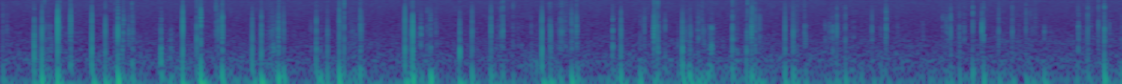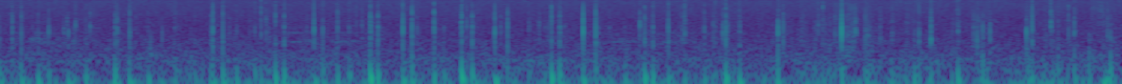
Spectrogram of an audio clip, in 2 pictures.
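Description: A small white padded faux leather display pillow, stuffed and held up close, is scratched with the tips of long white acrylic nails on both hands. Dense, rapid dry scratches and ticks crackle steadily across the whole clip over a constant low hum. Each short click is bright and dies away almost at once.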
